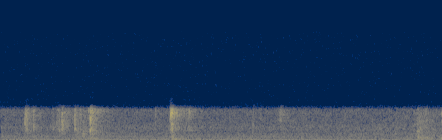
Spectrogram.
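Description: A handful of faint keystrokes on a computer keyboard in the first second, typing a short name into a file rename box.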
